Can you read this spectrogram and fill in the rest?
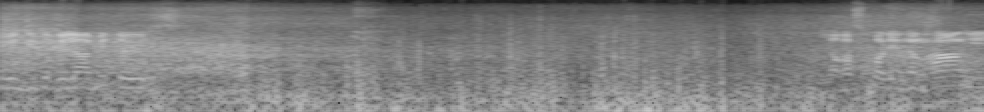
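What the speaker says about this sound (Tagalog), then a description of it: "Lakas pa rin ng hangin" Strong headwind roars across the microphone during a long-distance road bike ride in the Ilocos region, a constant loud buffeting rumble with speech faintly mixed in.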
